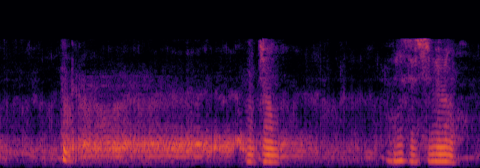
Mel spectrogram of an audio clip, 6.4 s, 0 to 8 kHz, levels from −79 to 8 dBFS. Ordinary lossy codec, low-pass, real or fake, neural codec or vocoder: AAC, 16 kbps; 7.2 kHz; fake; autoencoder, 22.05 kHz, a latent of 192 numbers a frame, VITS, trained on one speaker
